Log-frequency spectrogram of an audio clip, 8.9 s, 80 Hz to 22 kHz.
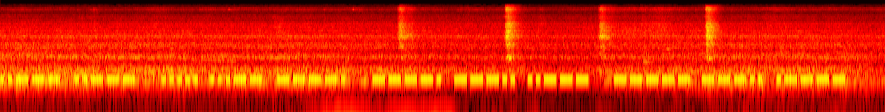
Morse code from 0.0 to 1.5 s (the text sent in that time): …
